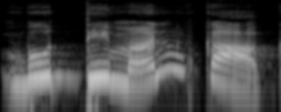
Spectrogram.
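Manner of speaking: usual speaking voice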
